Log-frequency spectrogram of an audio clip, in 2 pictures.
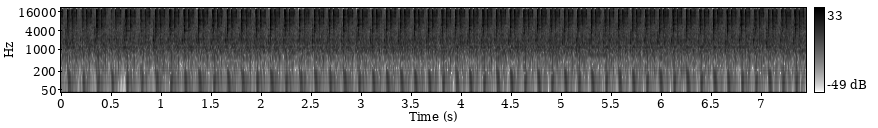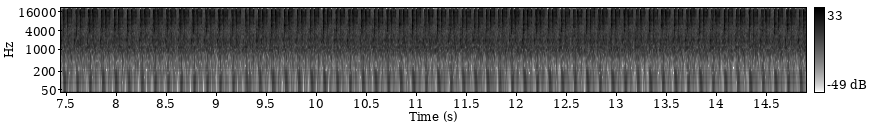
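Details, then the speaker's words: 1970 John Deere 140 tractor that would not start for lack of fuel, fired up after the tank was pressurized, idling at roughly 250–500 rpm: a low, steady, even single-cylinder putter. The engine is running normally. "Idling it like, I don't know, 250 RPM, 500 RPM, something like that."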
